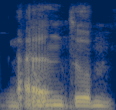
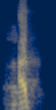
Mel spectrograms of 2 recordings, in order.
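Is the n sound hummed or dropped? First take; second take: hummed; dropped. First: The n is hidden with a nasal hum. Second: The n is dropped with no nasal hum. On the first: The speaker calls it right. "nun dan ta bersatu" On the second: The speaker calls it wrong. "Kalau misalnya dibaca ta langsung kan dia atum"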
